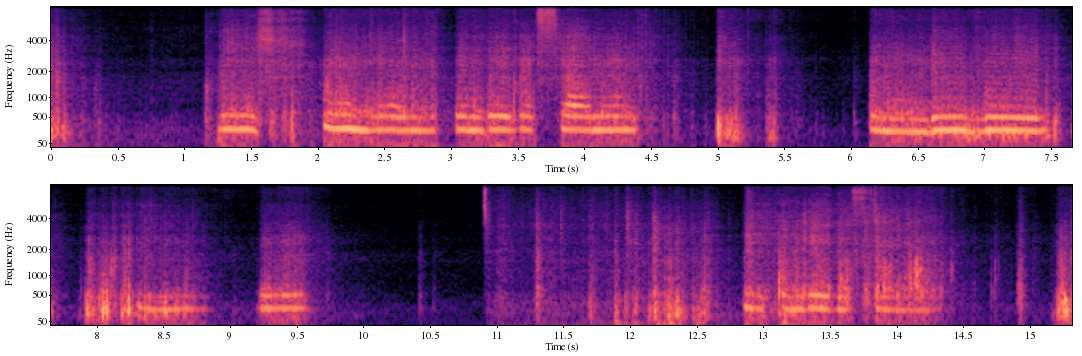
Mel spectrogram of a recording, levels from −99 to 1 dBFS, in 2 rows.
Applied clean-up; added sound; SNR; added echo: neural mask model RNNoise.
